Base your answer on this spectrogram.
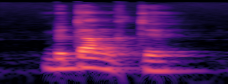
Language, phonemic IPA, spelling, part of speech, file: Dutch, /bə.ˈdɑŋk.tə/, bedankte, verb, Nl-bedankte.ogg
- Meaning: inflection of bedanken: 1. singular past indicative 2. singular past subjunctive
